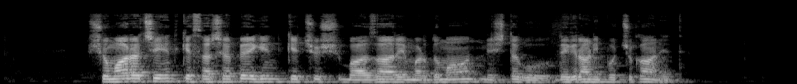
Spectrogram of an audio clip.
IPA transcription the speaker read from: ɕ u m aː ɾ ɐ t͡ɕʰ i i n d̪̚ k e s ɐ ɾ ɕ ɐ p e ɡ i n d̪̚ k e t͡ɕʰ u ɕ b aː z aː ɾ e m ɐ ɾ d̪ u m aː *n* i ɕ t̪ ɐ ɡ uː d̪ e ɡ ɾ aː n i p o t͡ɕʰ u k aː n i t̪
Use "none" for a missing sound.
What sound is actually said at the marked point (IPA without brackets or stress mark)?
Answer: nː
